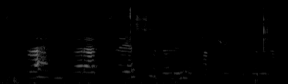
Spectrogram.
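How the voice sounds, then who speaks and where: A woman's voice: high-pitched, fast talker, natural voice. A teenage girl playing an eager, respectful young crown prince in an amateur folktale drama, with formal, deferential speech. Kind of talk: amateur school storytelling drama. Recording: loud noise around the voice.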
